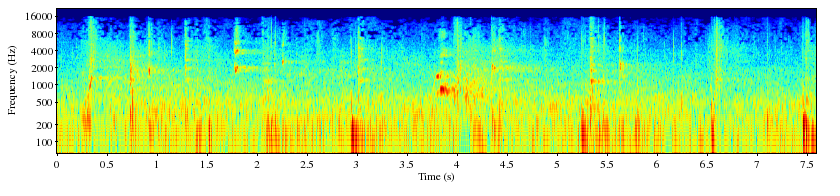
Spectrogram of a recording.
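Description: Badminton rally in a large hall: repeated sharp cracks of rackets striking the shuttlecock, mixed with short squeaks of players' shoes on the court.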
